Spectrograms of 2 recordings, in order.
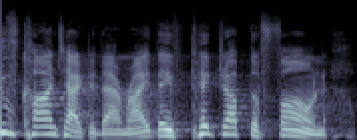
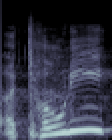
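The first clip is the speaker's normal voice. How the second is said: mock medium voice; 8 semitones higher, 3 dB louder than usual. Imitating the medium.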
